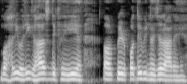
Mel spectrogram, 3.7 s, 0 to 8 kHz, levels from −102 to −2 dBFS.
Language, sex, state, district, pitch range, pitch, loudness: Hindi, female, Goa, North and South Goa, 180-195 Hz, 190 Hz, -16 LUFS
